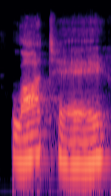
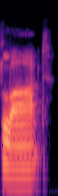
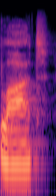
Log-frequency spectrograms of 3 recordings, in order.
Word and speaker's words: Lot: that table as um latte or lot lot it's pronounced lot it's pronounced lot just like a lot man forcing his way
